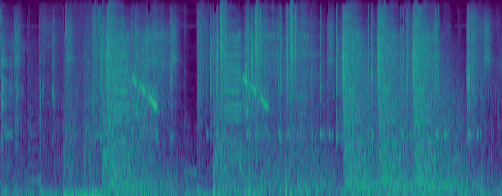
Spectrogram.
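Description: Shotgun alternate fire in the video game Ctesiphon: three heavy, thudding blasts spaced about a second apart, each a loud percussive crack with a short mechanical tail.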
